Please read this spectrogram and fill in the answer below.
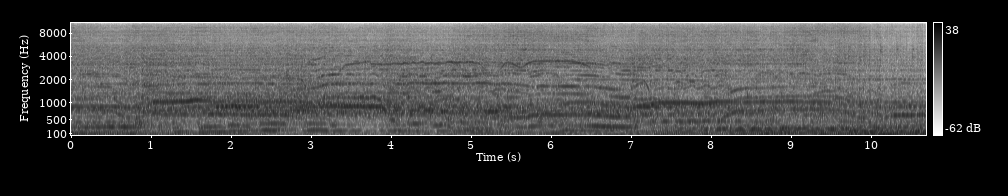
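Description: Loud live rock music from a full band: acoustic guitars, bass and drums, with long held notes that bend in pitch, and shouts and whoops from the crowd.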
